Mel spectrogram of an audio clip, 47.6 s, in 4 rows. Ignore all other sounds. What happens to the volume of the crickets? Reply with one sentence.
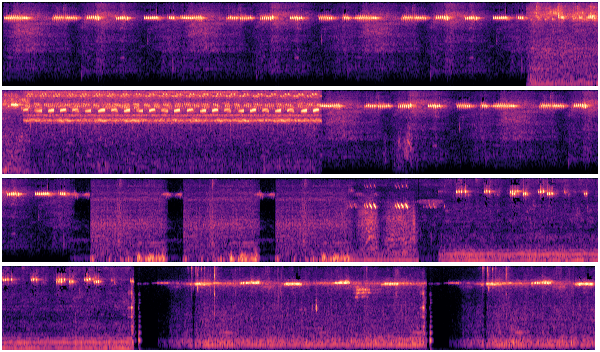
The volume of the crickets stays about the same.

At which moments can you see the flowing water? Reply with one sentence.
You can't hear the flowing water here.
